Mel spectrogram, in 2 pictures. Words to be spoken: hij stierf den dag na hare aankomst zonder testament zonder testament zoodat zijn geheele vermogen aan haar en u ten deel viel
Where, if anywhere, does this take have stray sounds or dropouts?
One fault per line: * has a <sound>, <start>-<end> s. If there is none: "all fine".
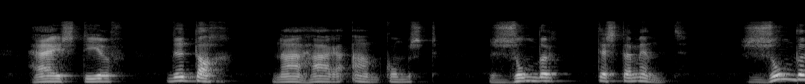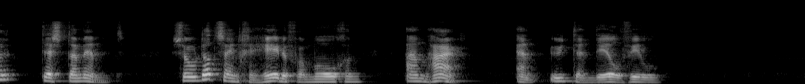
all fine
